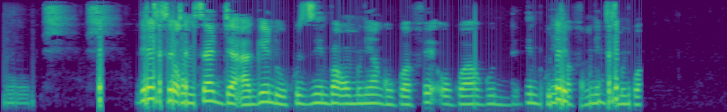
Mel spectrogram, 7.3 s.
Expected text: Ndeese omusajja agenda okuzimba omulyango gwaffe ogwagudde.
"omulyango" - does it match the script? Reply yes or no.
yes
